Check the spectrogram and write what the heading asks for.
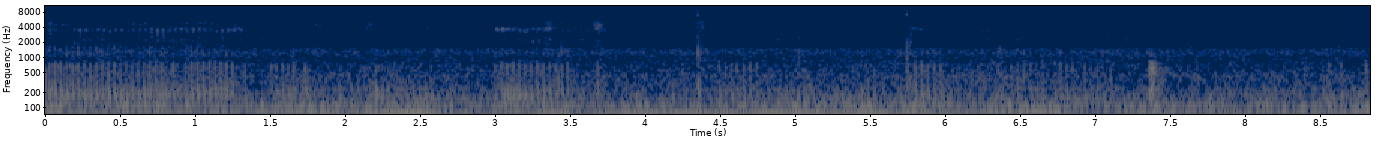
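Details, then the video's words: Sleeping cat giving a continuous deep snore, a dense low-pitched rumble that swells gently around the middle and eases toward the end, with a few faint clicks scattered over it. "Snoring Cat"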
